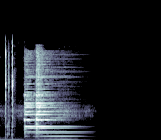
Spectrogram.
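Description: Two quick mouse clicks, then a bright bell ding that rings and fades out within about a second: the sound effect for clicking a subscribe notification bell.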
